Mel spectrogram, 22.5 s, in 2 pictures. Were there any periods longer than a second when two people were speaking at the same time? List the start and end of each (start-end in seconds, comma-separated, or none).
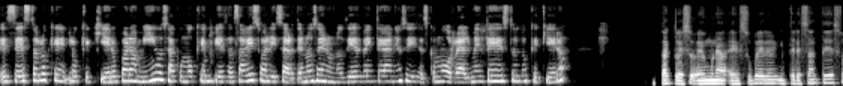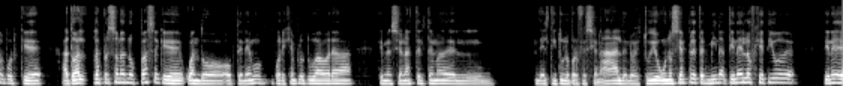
none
